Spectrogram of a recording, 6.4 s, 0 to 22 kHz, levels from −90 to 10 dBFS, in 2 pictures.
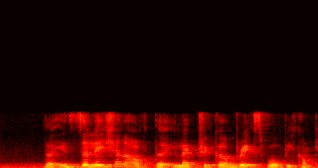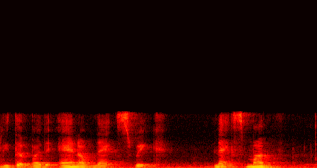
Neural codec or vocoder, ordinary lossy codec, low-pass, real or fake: none; AAC, 48 kbps; 7.2 kHz; real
